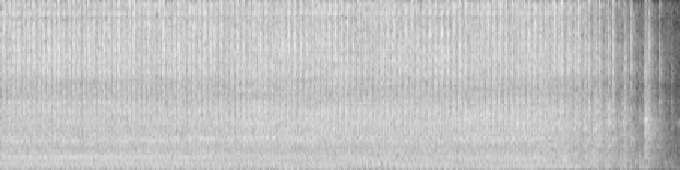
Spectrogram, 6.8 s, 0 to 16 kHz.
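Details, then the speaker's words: John Deere E100 lawn tractor, Briggs & Stratton single: hard, busy clatter about three pulses a second over a buzzy drone before it dies, after an oil-leak repair. "So, you know, in the last clip when I said I didn't really like the way that it sounded when it was running. Well, not too long after that, the connecting rod broke on it."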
